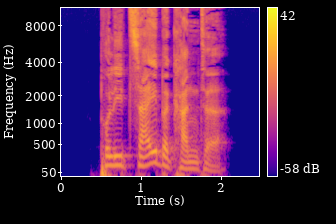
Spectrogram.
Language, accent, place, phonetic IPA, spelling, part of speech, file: German, Germany, Berlin, [poliˈt͡saɪ̯bəˌkantə], polizeibekannte, adjective, De-polizeibekannte.ogg
- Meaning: inflection of polizeibekannt: 1. strong/mixed nominative/accusative feminine singular 2. strong nominative/accusative plural 3. weak nominative all-gender singular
